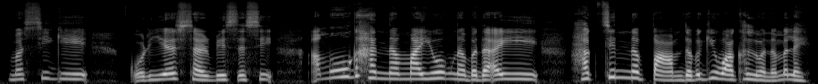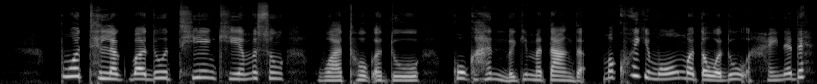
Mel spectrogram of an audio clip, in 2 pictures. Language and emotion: Manipuri, disgusted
